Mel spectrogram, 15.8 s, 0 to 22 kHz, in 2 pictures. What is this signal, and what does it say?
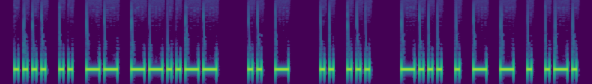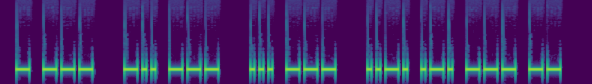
Morse code, heard as a keyed tone, about 21 wpm, 700 Hz. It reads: HIM, IT IS BETTER TO DO SO FROM
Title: Sentences from Top 1600 Words 20wpm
